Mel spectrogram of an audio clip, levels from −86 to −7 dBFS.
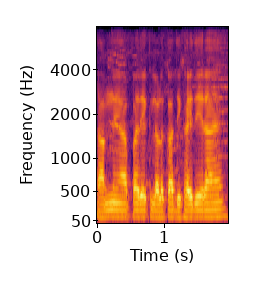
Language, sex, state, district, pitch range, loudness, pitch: Hindi, male, Chhattisgarh, Sarguja, 100-110 Hz, -16 LUFS, 105 Hz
